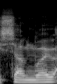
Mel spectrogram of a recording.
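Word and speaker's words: Seong: Um and then Almeida on the left, Sunw on the right and Ratinho up front. Someone in the comment was like K you don't pronounce the E in uh in Syong. So it's actually Sun Woo.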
